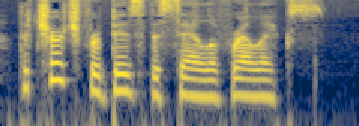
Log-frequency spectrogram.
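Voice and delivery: ordinary talk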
